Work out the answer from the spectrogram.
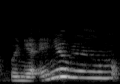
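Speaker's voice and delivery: normal talking voice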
